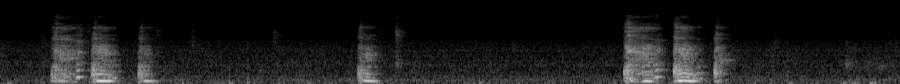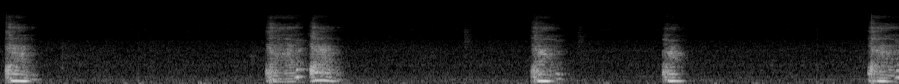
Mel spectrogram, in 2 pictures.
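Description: Repeated bouts of short coughs, mostly in groups of two or three, with quiet pauses between: a recurring cough.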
